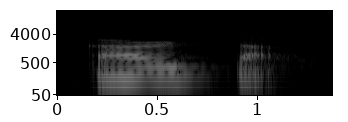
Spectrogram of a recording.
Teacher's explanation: o que acontece com a nossa língua ao pronunciarmos esse R aqui? Ela meio que enrola para trás, tá? Ele é um R que alguns autores chamam de R caipira. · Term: R retroflexo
